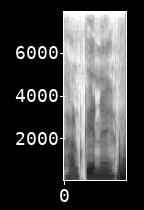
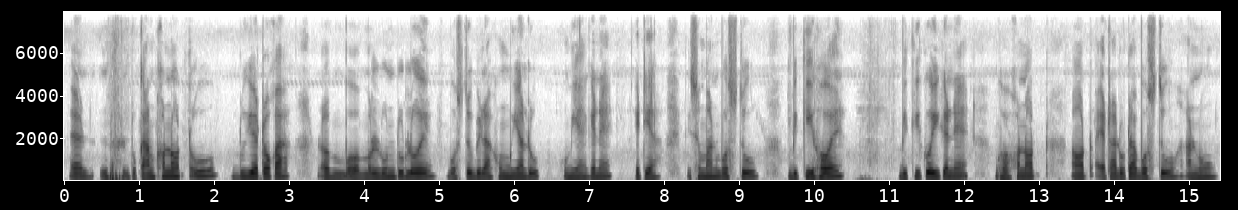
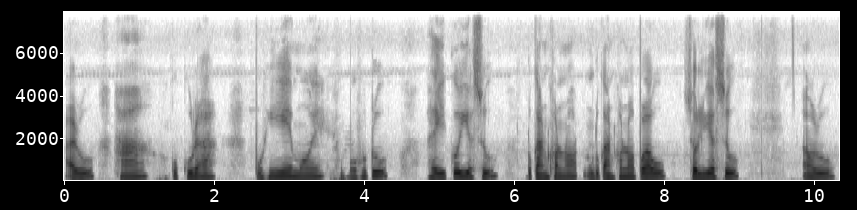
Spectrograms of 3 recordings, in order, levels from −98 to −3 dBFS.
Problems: none marked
